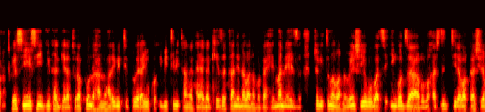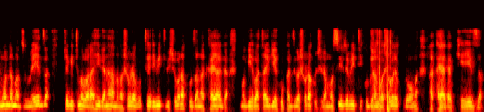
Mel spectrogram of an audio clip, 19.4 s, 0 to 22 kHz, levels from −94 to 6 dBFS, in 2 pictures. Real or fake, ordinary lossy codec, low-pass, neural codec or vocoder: fake; Opus, 64 kbps; 7.2 kHz; codec, 16 kHz, 4 kbps, FreqCodec, smaller model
